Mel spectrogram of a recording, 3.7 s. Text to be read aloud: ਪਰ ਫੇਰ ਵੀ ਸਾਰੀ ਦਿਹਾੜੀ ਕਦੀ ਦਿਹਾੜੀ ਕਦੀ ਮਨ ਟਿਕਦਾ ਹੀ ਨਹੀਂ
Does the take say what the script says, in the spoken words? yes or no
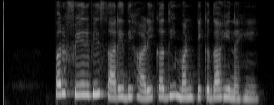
no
